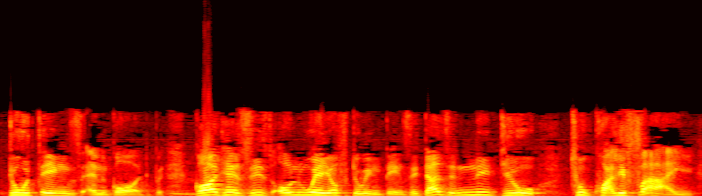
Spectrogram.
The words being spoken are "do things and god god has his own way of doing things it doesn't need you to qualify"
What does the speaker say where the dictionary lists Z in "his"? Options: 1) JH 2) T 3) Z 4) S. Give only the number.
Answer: 3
